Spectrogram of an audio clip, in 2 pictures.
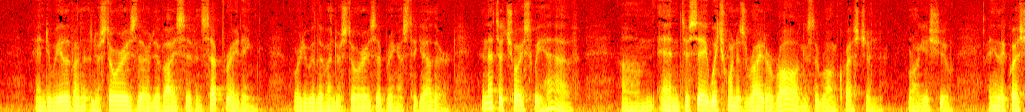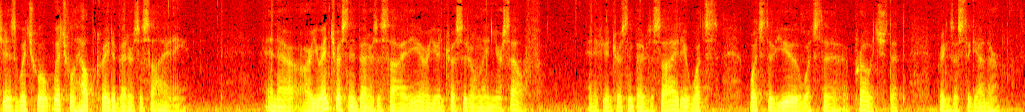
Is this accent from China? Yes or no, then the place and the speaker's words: no; Norway; also born or lived in United States; So I'm originally from Norway, so in 1974 I went back to Norway, 1975 I think.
